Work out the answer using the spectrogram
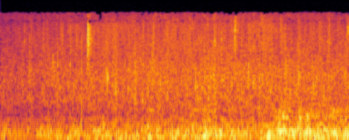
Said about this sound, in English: Oh, I can do this, actually. That is fresh rain smell.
